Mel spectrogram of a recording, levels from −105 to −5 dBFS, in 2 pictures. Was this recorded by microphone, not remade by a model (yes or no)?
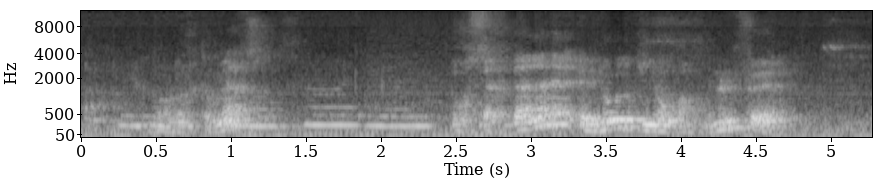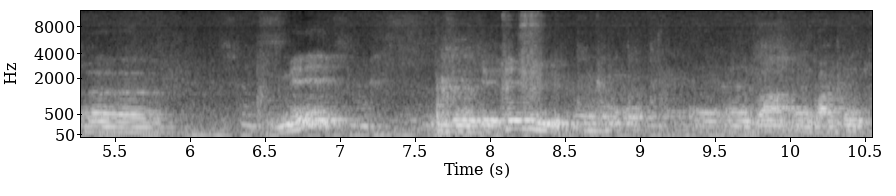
yes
